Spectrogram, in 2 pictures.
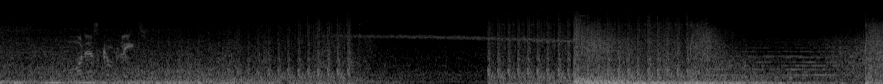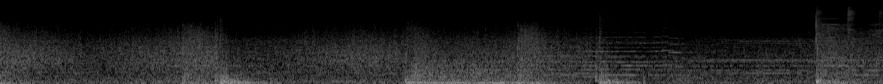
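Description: Rolling battle noise from the Company of Heroes 2 video game: bursts of gunfire and heavy artillery booms over a constant rumble, with repeated loud impacts spaced every few seconds, and a voice talking over the fighting.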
